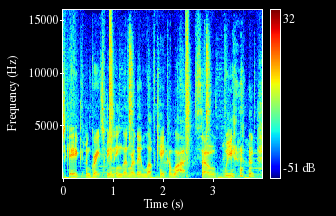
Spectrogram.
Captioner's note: chuckles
